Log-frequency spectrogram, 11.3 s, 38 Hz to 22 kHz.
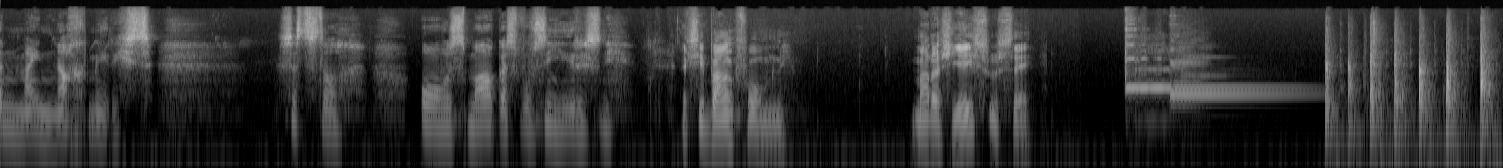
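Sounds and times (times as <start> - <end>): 
speech: 0.0 - 1.5, 2.1 - 6.0, 6.8 - 7.9
two-tone doorbell chime: 8.4 - 10.0
firm loud knocks on a door: 9.9 - 11.2.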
